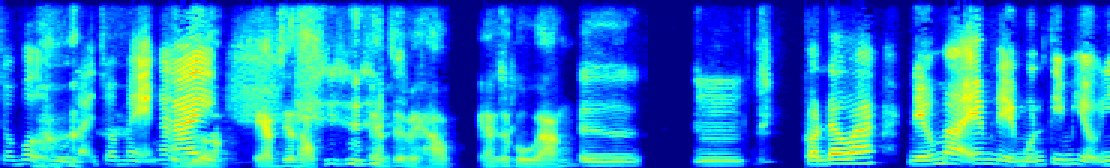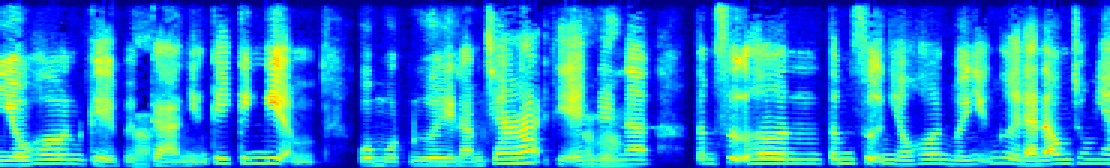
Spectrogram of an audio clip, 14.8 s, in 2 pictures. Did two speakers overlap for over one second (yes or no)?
no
